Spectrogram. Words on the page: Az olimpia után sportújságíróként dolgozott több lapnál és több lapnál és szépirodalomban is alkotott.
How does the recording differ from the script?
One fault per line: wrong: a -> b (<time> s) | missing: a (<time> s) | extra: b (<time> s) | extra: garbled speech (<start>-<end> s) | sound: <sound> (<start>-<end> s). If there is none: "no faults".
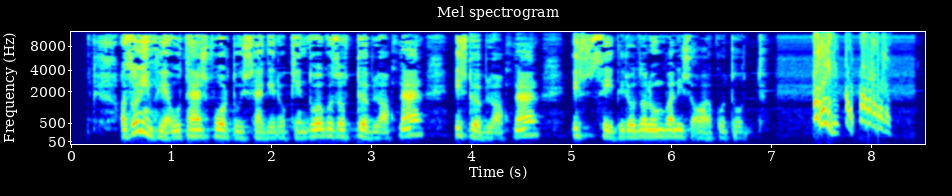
sound: chirp (7.4-8.3 s)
